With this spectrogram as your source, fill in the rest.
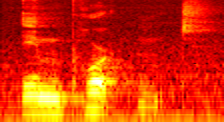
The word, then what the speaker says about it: important: So it sounds like important. Some people say important, but it's a very soft T if it's there.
